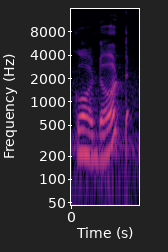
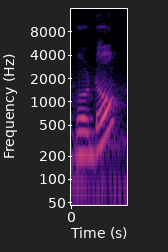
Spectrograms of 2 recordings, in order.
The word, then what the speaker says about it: Godot: Samuel Becket waiting for godo so you cannot um pronounce this as Godot you have to pronounce it as goo goo here T is silent I'm repeating T is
